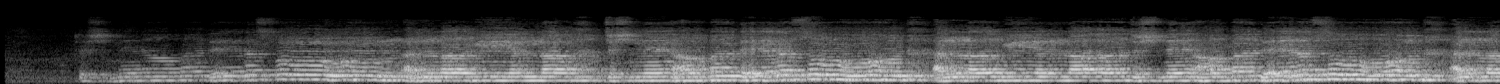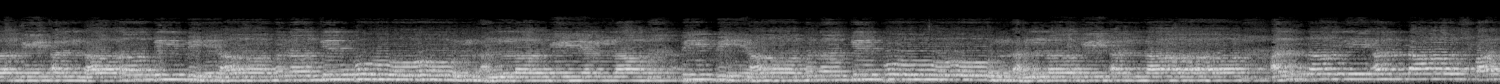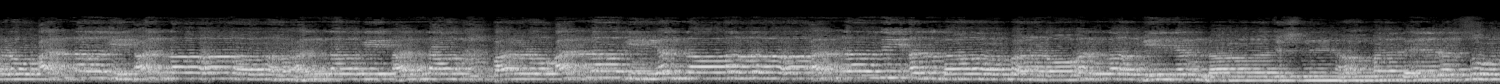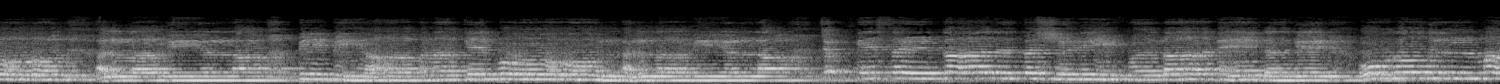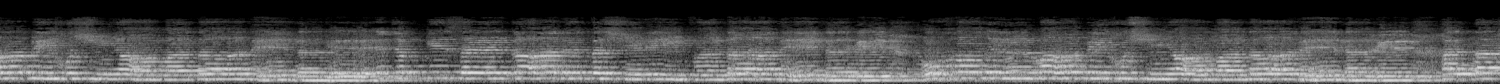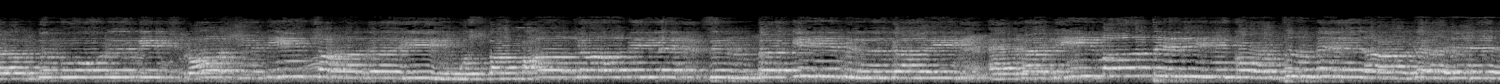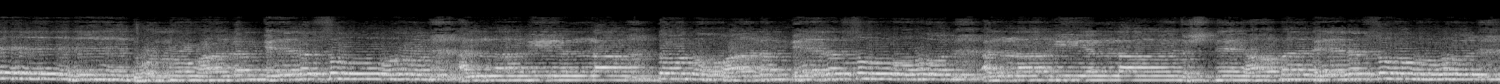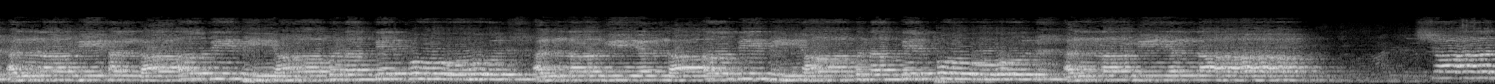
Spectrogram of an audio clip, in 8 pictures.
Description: Category : Naat | Language : UrduEvent : Mehfil Milad Akhund Masjid Kharader 10 January 2014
